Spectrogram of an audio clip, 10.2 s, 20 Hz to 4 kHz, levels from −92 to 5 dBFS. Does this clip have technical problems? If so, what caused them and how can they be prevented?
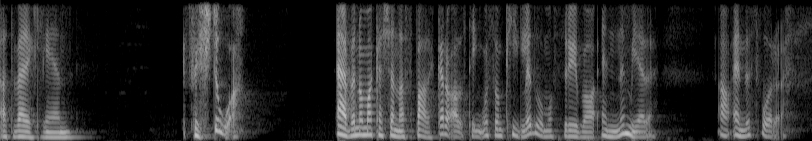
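Yes. Two microphone overload events are audible: a 0.26 s stretch at 2.44 to 2.70 s, and a brief burst at 5.22 to 5.25 s, just after "kan känna". Both sound flattened and crackly on their loudest peaks, with the signal about 2 dB beyond full scale, likely because the input gain was set too high for the talker. The first event clips only a small fraction of samples, while the second clips a few percent, so its distortion is harsher. Prevent this by lowering the microphone gain so speech peaks sit well below full scale.

The microphone volume stepped down twice. At 5.25 s, right after the second overload and before "och allting", voice and background both drop by about 4 dB at once. At 8.31 s, just after "ju vara ännu mer", they drop again by about 2 dB. This is likely the call software's automatic gain control cutting the device input after it saw peaks near clipping. 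Because the level changes in abrupt steps rather than ramping smoothly, the change is audible. Setting a correct fixed input level, or disabling automatic gain adjustment, avoids these steps.

The audio passed through a narrowband call path with no content above 4 kHz, consistent with G.711 A-law at 64 kbps.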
